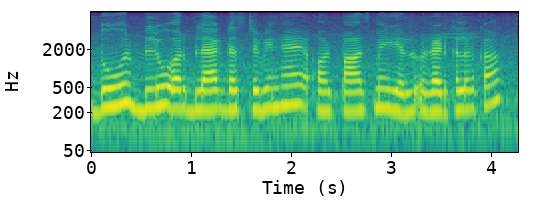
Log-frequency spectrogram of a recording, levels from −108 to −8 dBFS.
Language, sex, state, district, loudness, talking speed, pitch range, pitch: Hindi, female, Uttar Pradesh, Lucknow, -14 LUFS, 170 wpm, 220-245 Hz, 230 Hz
